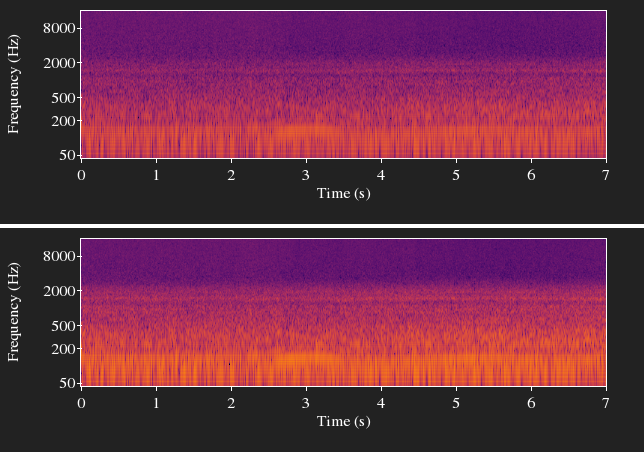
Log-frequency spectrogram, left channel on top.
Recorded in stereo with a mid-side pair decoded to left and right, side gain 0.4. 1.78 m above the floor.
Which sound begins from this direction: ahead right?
A vehicle, at 0.0 s.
